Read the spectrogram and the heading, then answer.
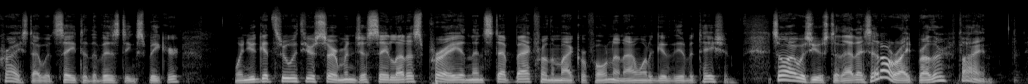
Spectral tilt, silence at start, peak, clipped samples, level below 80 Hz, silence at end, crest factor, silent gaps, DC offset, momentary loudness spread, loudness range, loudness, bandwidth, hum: -4 dB/octave; 0 s; -8 dBFS; under 0.1%; -52 dBFS; 0.1 s; 18 dB; none; under 0.1%; 7 LU; 3 LU; -24 LUFS; 15.5 kHz; none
